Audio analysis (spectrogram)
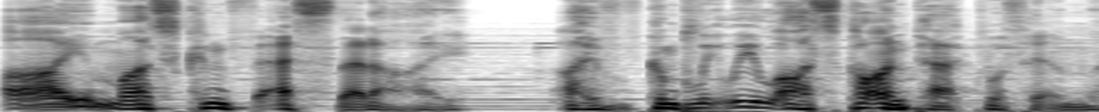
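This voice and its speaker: Man acting gravelly, obsessed aging husband, desperate. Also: lowish voice, very animated, a little mellow, exaggerated voice. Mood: haunted, weary. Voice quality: gravelly, husky. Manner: dramatic, halting monologue. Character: desperate aging husband, obsessed with rescuing his lost wife. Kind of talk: horror manga dub narration. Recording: voice over background music.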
